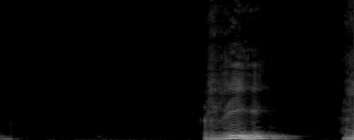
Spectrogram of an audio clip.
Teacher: री री जो उच्चारण होता है मूर्धन्य से होता है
